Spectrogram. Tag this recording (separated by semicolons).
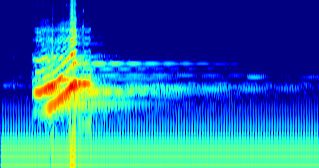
joy; cartoon; funny; gurdy; swoop-up; swoop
